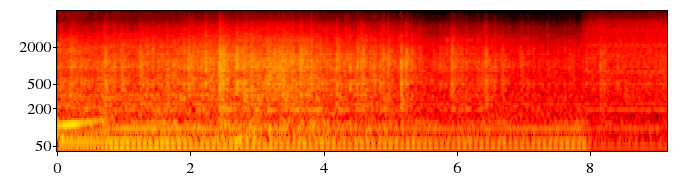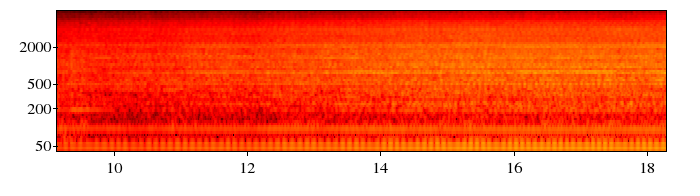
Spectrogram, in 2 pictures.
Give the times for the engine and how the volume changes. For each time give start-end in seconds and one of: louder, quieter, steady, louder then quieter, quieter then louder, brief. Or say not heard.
0.0-18.2 quieter then louder.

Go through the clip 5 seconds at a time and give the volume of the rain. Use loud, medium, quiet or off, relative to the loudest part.
loud, medium, off, off.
